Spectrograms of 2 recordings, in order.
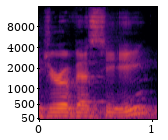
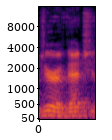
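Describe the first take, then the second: First: The name is pronounced with English-style sounds. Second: The name is pronounced with Italian-style sounds. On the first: "In English, you might say Jirovecii" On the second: "I pronounce it Jirovecii like it's Italian"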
